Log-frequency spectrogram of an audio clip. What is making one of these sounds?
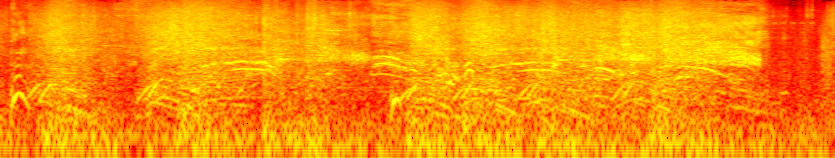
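Creatures screech and howl in pain.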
